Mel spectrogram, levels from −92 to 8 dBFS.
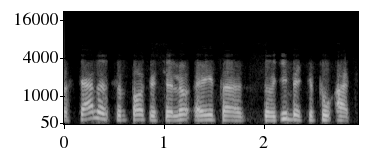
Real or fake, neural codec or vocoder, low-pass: real; none; 7.2 kHz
